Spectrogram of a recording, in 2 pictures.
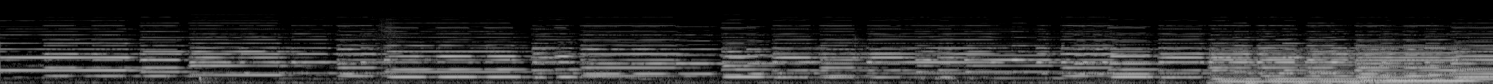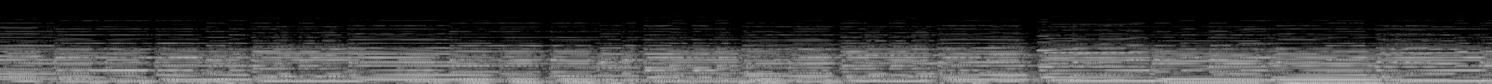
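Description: Church organ playing held chords; about twelve seconds in, deep bass notes join and the sound grows fuller and louder.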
